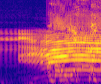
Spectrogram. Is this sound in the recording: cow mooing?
yes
